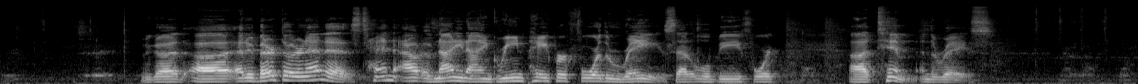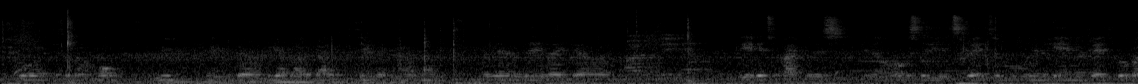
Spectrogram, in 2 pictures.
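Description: Trading cards flick and slide against each other as they are sorted.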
